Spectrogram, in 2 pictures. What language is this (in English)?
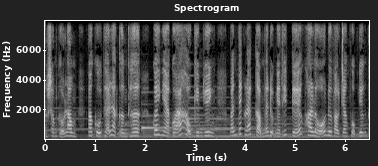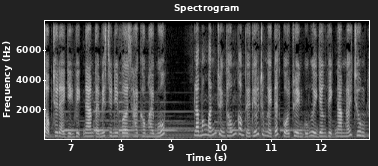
Vietnamese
